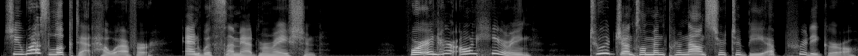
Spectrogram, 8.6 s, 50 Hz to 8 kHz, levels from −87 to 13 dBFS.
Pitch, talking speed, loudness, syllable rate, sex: 235 Hz, 160 wpm, -19 LUFS, 5.2 syllables/s, female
